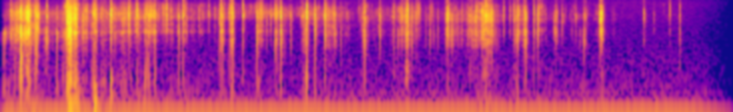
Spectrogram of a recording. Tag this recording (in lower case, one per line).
crushing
